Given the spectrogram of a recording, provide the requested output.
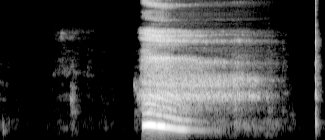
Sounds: Sigh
